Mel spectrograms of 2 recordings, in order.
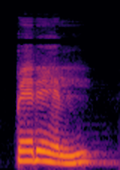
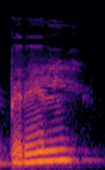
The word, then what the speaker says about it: Perel: la h intermedia y su apellido es perel eh Cómo se escucha con una r perel terminando con una l ella es de Bélgica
